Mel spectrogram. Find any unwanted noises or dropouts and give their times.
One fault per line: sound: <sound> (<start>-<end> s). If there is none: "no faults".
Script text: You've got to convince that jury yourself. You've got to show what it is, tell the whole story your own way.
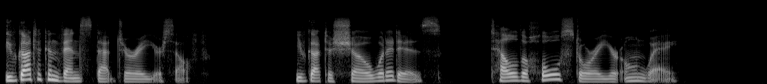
no faults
